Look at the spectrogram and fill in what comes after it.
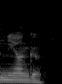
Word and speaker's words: Nyong'o: Nyong. I think it's Nyong. Lupita Nyong. – Nyong'o. It's an O. There's an O. Lupita Nyong'o.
